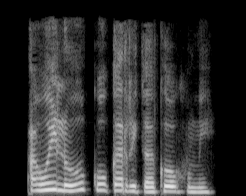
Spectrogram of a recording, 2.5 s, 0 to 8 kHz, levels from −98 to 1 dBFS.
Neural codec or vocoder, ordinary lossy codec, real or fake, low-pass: codec, 24 kHz, 6 kbps, HILCodec; MP3, 64 kbps; fake; 7.2 kHz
